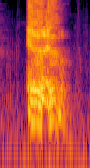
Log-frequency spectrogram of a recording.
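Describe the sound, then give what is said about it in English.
A sudden loud, raspy throat clearing that breaks into a cough, one harsh burst lasting under a second before trailing off into quiet, with no talking. “Excuse me.”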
